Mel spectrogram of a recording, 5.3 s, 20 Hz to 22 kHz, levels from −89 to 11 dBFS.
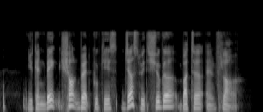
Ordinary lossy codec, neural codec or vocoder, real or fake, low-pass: none; codec, 16 kHz, 2 kbps, FunCodec, trained on LibriTTS, 25 frames a second; fake; none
